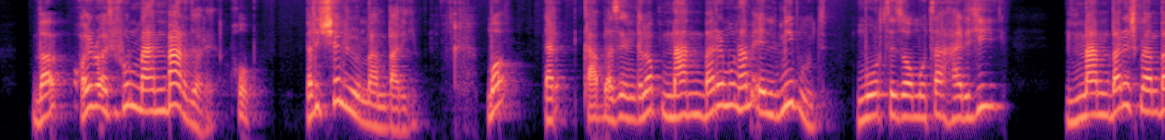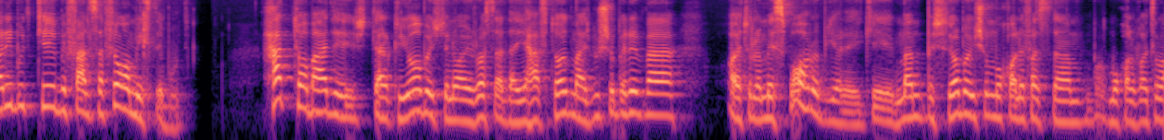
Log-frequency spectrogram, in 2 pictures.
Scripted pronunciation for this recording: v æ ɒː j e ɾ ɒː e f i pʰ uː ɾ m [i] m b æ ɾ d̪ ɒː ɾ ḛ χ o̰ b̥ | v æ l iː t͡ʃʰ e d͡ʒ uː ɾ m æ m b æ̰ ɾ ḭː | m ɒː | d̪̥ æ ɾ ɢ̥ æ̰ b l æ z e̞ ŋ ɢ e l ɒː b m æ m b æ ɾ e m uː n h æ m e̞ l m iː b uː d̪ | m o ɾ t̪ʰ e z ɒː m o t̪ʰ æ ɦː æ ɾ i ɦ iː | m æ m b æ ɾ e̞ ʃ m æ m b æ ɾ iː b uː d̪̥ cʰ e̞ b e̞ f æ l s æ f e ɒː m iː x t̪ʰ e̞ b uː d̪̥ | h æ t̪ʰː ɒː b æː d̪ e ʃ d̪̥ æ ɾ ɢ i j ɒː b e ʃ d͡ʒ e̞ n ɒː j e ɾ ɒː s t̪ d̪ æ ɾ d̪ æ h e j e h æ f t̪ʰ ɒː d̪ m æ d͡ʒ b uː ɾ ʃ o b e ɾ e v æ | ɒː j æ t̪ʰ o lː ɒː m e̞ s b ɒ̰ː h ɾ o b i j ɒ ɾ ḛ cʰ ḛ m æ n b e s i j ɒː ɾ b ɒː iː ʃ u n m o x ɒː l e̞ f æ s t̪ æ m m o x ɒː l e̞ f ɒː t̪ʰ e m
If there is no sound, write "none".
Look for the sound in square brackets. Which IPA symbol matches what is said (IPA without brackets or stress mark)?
æ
